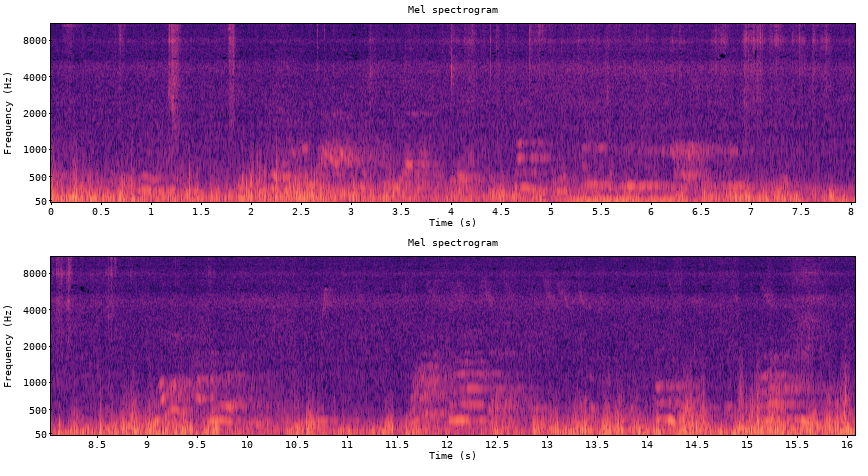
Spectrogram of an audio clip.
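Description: A small spaniel scratches and kicks at dry dirt and leaves with its paws.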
